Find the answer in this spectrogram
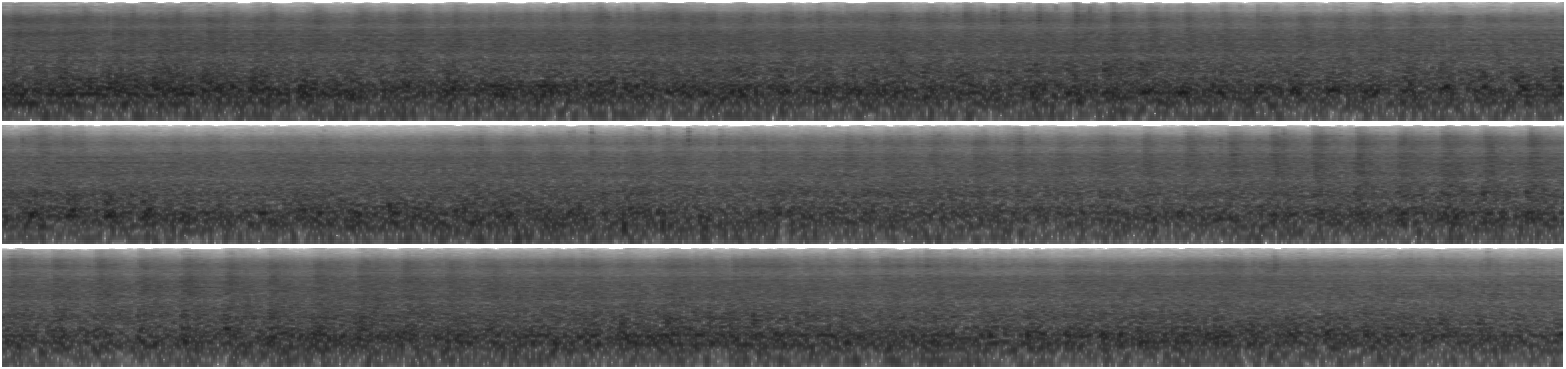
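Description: Freight train cars passing: tank cars and enclosed autorack cars rolling by, their steel wheels rumbling steadily on the rails with repeated clicks over the rail joints.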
